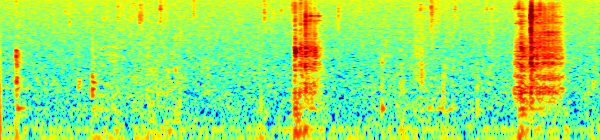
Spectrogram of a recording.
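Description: Small metallic clicks and taps as the presser foot on a sewing machine is swapped for a zipper foot, a few brief sharp snaps over a quiet room hum.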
